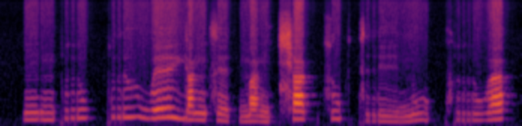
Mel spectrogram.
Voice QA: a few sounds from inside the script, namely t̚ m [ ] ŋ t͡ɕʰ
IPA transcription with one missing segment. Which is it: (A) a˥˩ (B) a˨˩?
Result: B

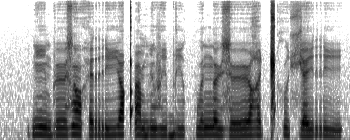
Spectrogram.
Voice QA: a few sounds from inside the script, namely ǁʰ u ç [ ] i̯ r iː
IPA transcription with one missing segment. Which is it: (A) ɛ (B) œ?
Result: A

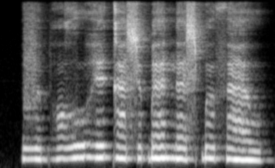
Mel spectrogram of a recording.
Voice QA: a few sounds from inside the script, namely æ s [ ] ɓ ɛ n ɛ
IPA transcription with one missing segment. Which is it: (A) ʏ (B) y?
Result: A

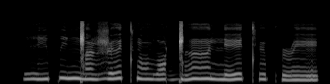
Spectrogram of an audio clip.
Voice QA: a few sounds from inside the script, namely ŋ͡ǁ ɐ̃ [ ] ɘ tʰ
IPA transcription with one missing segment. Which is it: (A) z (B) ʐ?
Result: B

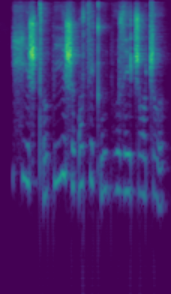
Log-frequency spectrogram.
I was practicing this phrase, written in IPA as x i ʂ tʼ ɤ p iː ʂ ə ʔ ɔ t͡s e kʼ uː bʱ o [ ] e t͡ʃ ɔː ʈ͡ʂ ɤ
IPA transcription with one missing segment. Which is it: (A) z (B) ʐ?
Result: A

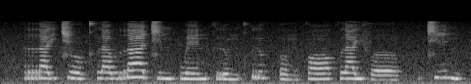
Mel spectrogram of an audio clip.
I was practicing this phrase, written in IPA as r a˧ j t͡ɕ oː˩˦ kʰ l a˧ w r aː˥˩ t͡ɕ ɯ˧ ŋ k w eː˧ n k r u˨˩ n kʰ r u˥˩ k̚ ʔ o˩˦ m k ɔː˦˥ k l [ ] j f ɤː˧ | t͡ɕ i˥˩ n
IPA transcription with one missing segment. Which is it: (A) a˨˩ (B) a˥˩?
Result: B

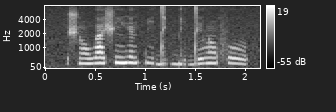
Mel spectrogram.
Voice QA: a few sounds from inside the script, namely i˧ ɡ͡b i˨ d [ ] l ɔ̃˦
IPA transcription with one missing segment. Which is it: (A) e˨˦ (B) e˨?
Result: A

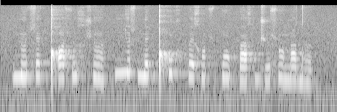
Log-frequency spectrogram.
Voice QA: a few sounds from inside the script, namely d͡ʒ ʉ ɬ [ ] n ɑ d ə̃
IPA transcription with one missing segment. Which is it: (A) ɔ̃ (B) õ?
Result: A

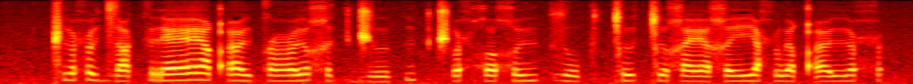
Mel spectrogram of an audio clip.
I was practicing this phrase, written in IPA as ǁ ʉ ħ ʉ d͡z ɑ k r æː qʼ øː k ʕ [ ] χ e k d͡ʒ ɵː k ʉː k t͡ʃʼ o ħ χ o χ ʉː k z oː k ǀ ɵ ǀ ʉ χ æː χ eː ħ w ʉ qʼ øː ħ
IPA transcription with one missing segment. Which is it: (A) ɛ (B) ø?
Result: B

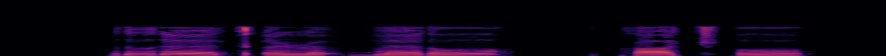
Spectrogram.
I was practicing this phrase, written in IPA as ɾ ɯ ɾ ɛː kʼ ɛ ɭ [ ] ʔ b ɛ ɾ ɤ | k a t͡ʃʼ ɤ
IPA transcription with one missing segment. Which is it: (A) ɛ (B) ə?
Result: B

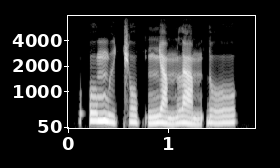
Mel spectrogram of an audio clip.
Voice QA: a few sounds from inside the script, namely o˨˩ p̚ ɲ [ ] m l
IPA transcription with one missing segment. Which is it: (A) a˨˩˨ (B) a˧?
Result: A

